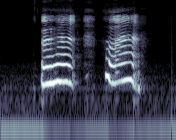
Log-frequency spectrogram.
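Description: A small child suddenly starts crying: two loud, wavering wails with a brief softer sound between them.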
